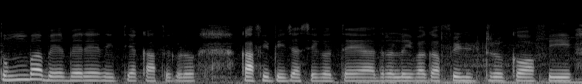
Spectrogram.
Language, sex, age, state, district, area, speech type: Kannada, female, 30-45, Karnataka, Chikkamagaluru, rural, spontaneous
